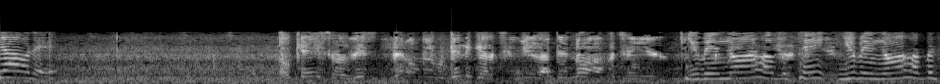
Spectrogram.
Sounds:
speech

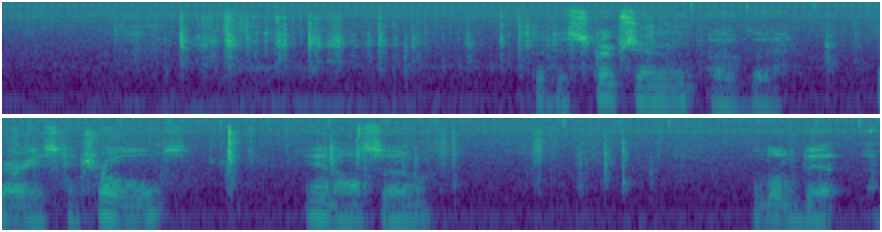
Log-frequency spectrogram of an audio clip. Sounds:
speech

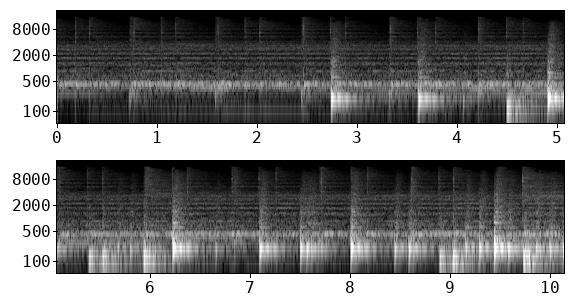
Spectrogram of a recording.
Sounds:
cymbal
snare drum
hi-hat
music

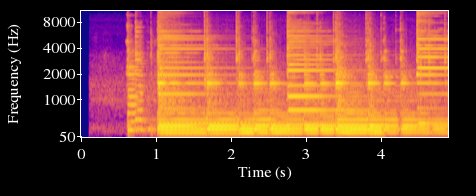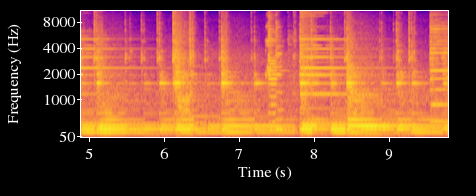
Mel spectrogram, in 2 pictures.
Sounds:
plucked string instrument
musical instrument
acoustic guitar
music
inside a small room
guitar
playing acoustic guitar

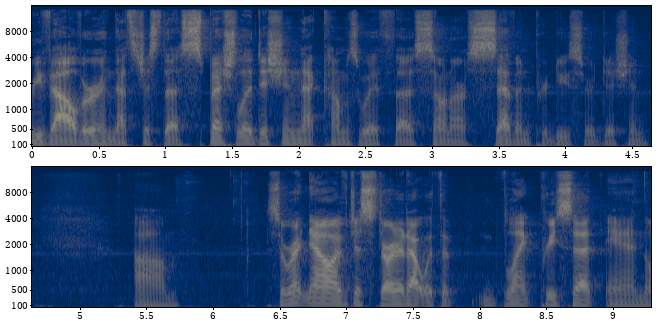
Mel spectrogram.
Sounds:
speech

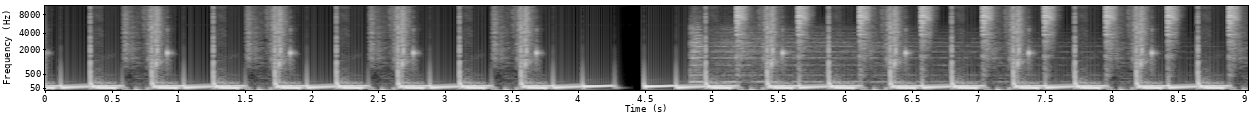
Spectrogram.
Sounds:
electronic music
music

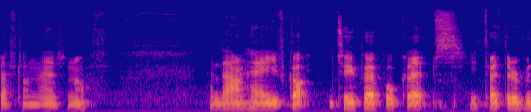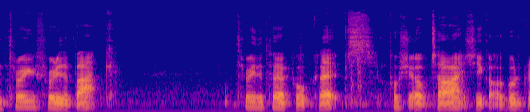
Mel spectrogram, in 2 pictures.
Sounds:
speech

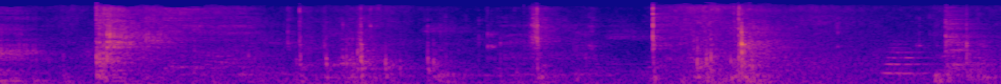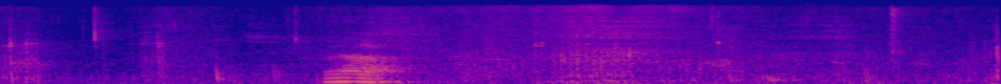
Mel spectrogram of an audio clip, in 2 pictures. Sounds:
people eating noodle

